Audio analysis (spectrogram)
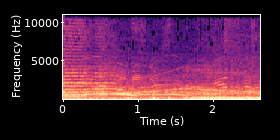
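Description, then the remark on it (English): Motorcycles ridden by veteran riders roaring past, a loud, steady engine drone with rising and falling whines as the bikes go by, filling the whole few seconds. “That was some veteran motorcycle riders.”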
